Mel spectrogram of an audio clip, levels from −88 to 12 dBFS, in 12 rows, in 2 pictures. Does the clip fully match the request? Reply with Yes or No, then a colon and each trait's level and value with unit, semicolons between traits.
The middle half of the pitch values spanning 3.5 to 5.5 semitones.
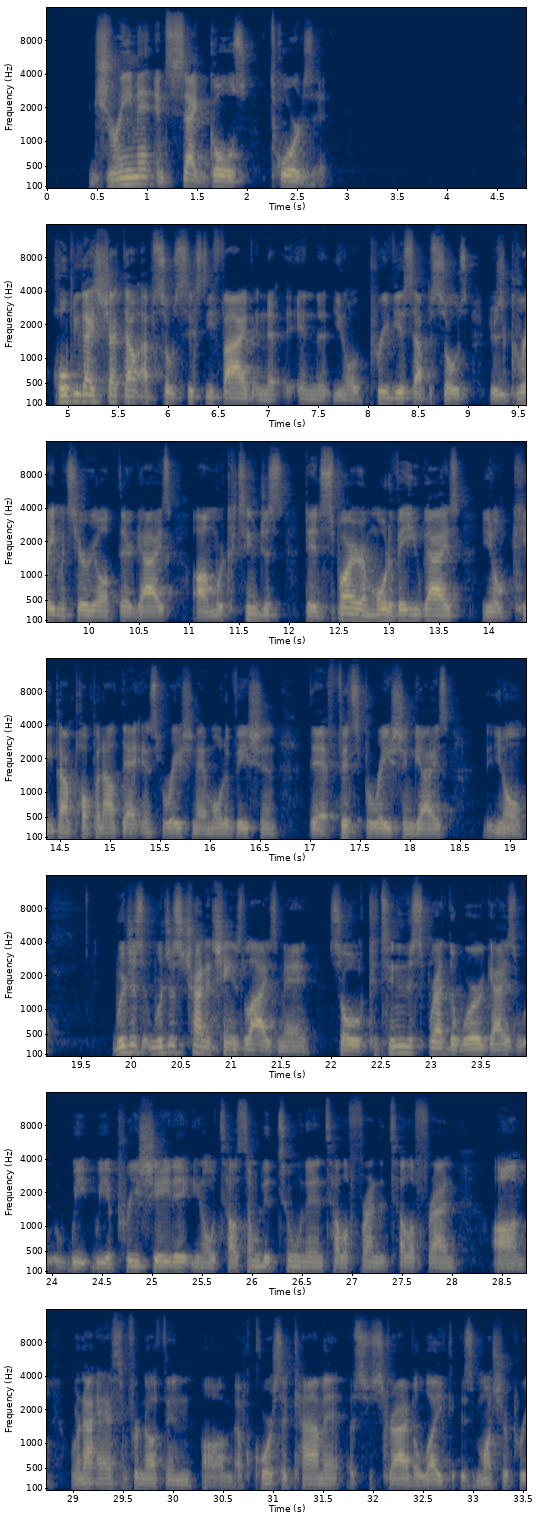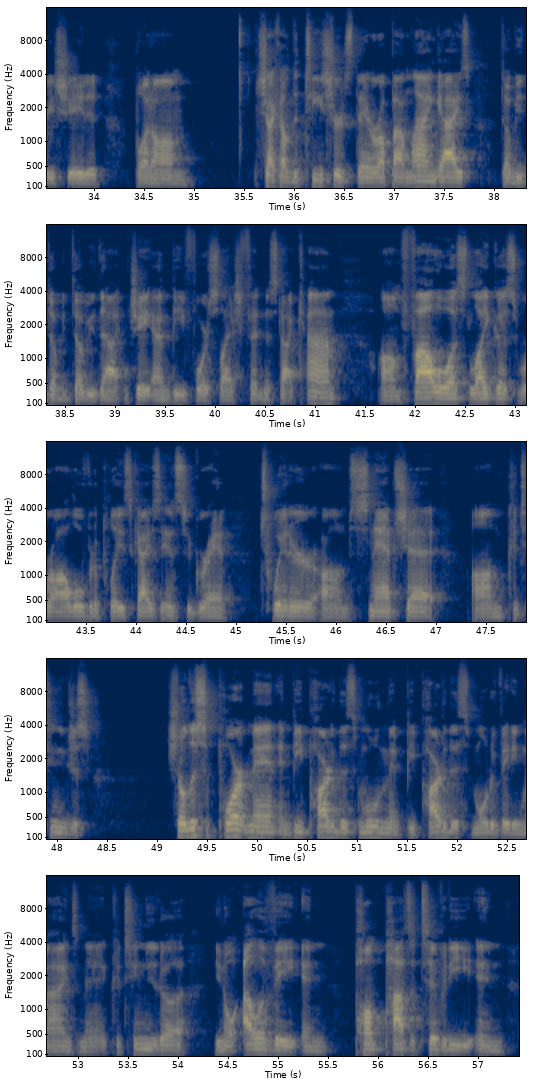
No: narrow, 2.5 semitones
